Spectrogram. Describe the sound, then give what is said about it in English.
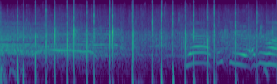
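A student audience at a show claps steadily to welcome a guest, sharp irregular hand claps rising above a dense wash of applause, with voices whooping and cheering through it. “They're still clapping.”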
